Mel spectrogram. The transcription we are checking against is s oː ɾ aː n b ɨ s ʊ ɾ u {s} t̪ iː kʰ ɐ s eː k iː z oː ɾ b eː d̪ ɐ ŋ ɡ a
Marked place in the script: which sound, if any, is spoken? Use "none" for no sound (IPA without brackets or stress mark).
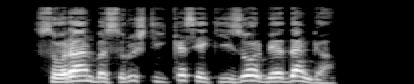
ʃ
